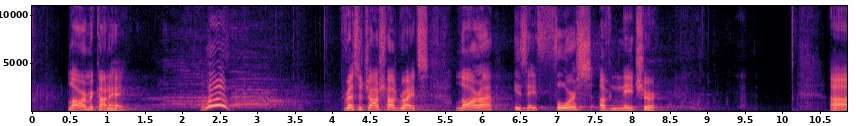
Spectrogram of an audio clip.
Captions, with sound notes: Lara McConnaughey. [CHEERING] Professor Josh Hug writes, Lara is a force of nature. [LAUGHTER]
